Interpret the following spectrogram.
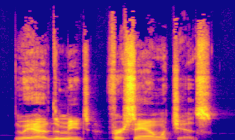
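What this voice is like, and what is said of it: Imitates a fast-food ad announcer. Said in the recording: “doing that voice. That's the Arby's voice.”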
